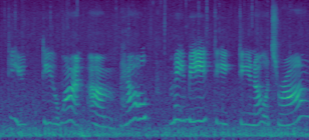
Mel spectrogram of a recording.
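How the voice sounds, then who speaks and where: An extremely high, squeaky put-on character voice from a woman, fairly slow, over clear background noise. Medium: actual play. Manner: hesitant, stammering.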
